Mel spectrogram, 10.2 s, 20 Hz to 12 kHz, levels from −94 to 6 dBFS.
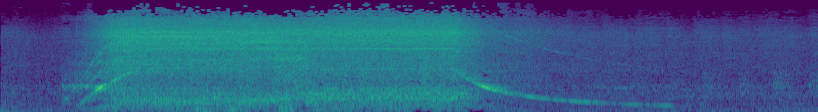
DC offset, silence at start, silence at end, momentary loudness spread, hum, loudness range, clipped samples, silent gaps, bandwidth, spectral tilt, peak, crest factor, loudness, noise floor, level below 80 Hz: under 0.1%; 0 s; 0 s; 20 LU; none; 13 LU; under 0.1%; none; 11.5 kHz; 0 dB/octave; -16 dBFS; 16 dB; -26 LUFS; -57 dBFS; -60 dBFS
